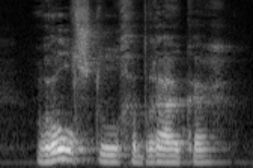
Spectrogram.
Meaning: a wheelchair user
- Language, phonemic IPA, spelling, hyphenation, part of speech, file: Dutch, /ˈrɔl.stul.ɣəˌbrœy̯.kər/, rolstoelgebruiker, rol‧stoel‧ge‧brui‧ker, noun, Nl-rolstoelgebruiker.ogg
